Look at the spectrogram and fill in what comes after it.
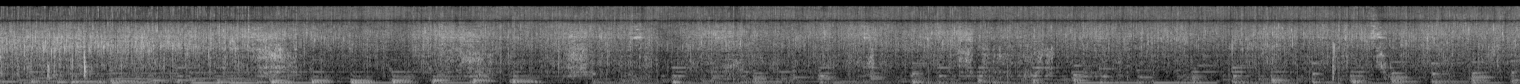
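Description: Sliced onions and pieces of meat sizzling loudly in very hot oil in a cast-iron kazan, with a few scrapes of a metal spatula stirring them. This is the first hard fry of the onion for Uzbek plov.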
